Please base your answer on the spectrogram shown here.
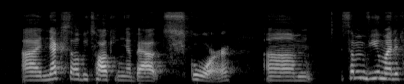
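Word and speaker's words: Scoir: last couple years again it's pronounced score your students will be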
